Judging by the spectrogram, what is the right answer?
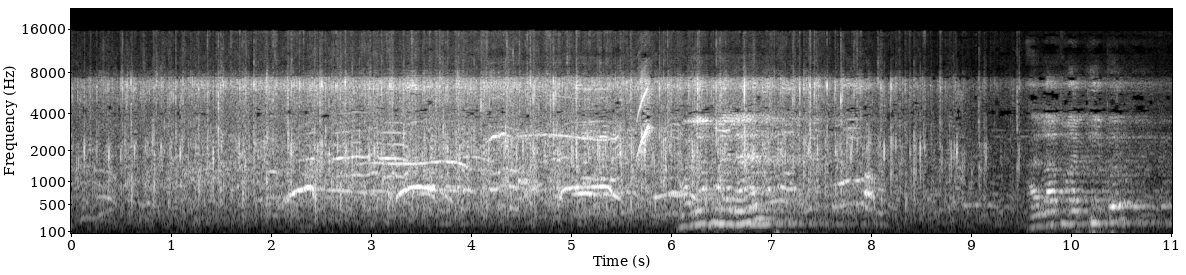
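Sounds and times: crowd applauding and cheering: 0.0s - 9.6s.

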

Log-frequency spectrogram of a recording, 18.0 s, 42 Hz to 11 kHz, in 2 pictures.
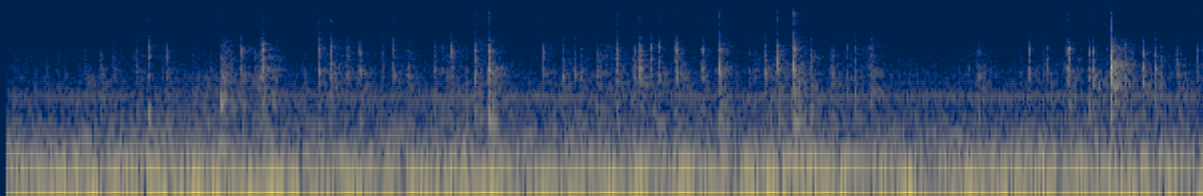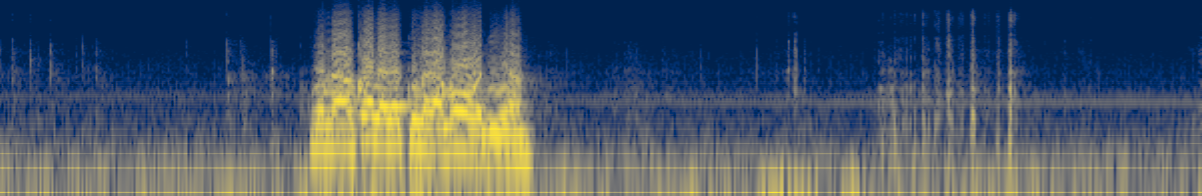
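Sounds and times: low steady hum: 0.0s - 18.0s
typing on computer keyboard: 0.6s - 9.9s.

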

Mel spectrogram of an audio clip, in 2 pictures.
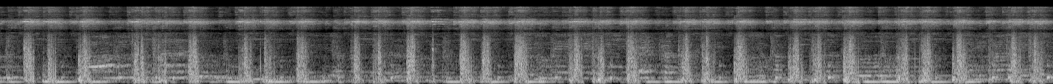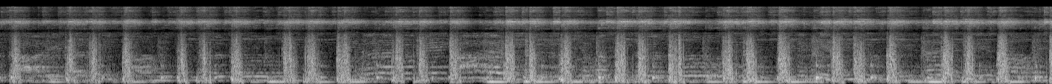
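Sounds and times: men singing into microphone: 0.0s - 21.0s
tambourine beat: 0.0s - 21.0s.

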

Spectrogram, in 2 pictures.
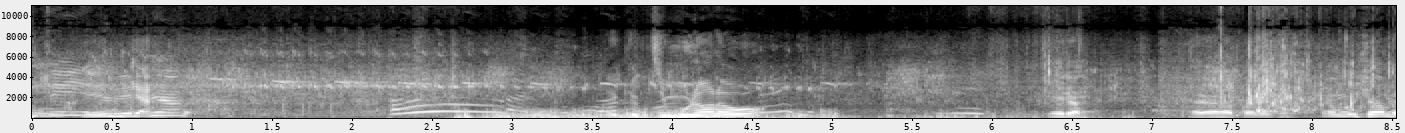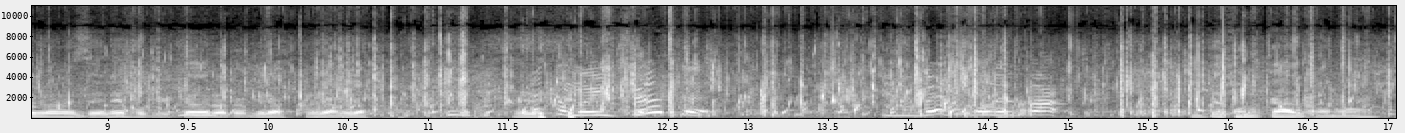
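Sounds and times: voices talking: 0.0s - 12.9s, 13.8s - 15.1s, 15.8s - 17.0s
fish splashing at water surface: 5.4s - 17.0s.

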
